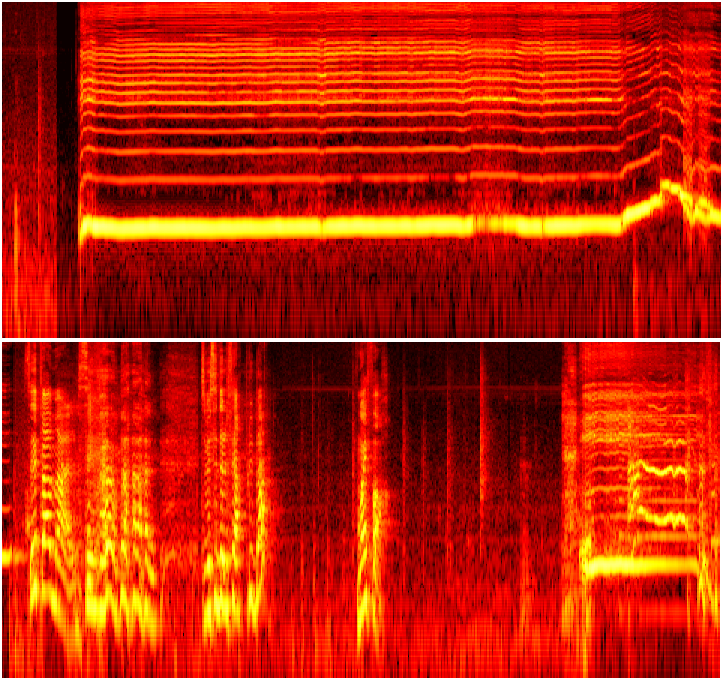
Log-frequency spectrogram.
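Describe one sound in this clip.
A young girl sings a long, steady high note.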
